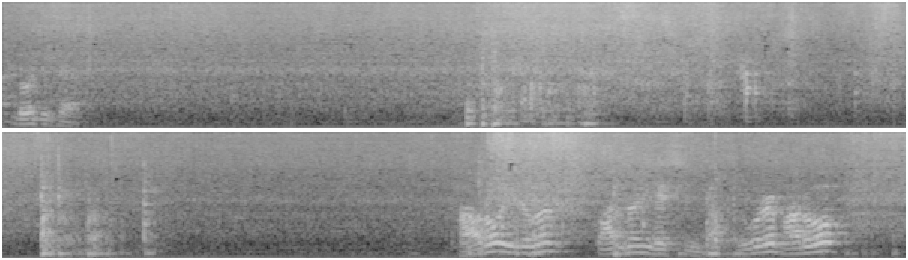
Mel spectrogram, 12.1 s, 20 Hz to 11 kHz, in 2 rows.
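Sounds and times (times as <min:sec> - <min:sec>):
vegetables sizzling in a wok: 0:00.0 - 0:12.0
wooden spatula knocking on pan: 0:06.3 - 0:07.1.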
